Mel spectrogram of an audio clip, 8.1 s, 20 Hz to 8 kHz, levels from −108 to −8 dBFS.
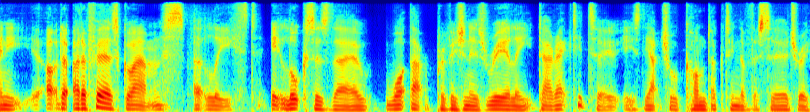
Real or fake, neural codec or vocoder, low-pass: fake; codec, 16 kHz, 0.5 kbps, X-Codec, WavLM features, trained on Multilingual LibriSpeech; 7.2 kHz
